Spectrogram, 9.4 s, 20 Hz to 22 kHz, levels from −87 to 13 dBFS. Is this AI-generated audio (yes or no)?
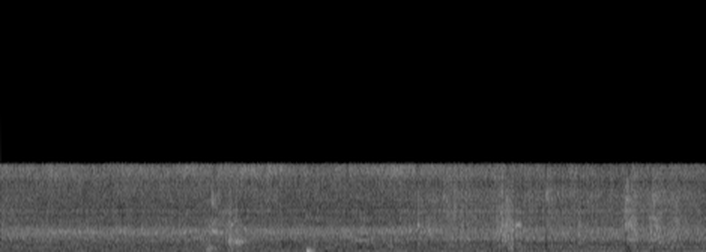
yes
